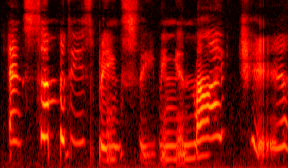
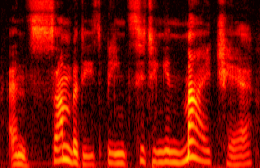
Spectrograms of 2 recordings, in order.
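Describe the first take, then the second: First: It is a squeaky, shrill little voice. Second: It is a medium-pitched, middle-sized voice.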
